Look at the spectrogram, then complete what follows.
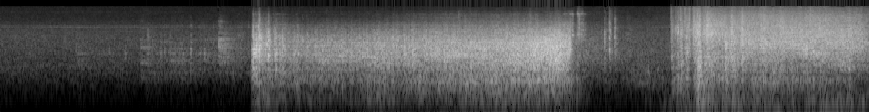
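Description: Ski jumper's skis running down the inrun track of a small summer ski jump: a sudden start, then a rushing hiss that grows louder for about two seconds and cuts off sharply at takeoff. About a second later the skis land suddenly on the plastic-matted landing slope and slide out in a second loud rush.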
